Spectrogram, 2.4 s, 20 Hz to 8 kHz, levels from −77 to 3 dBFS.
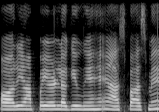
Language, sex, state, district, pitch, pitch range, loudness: Hindi, female, Chhattisgarh, Rajnandgaon, 245 Hz, 240-250 Hz, -14 LUFS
